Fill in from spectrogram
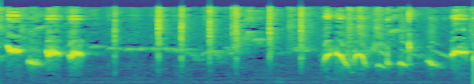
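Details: Female white-rumped shama in breeding condition, feeding its chick, calling to stimulate males; short looping whistled notes at mid pitch, a level held whistle with clicks, then more wavering notes.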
